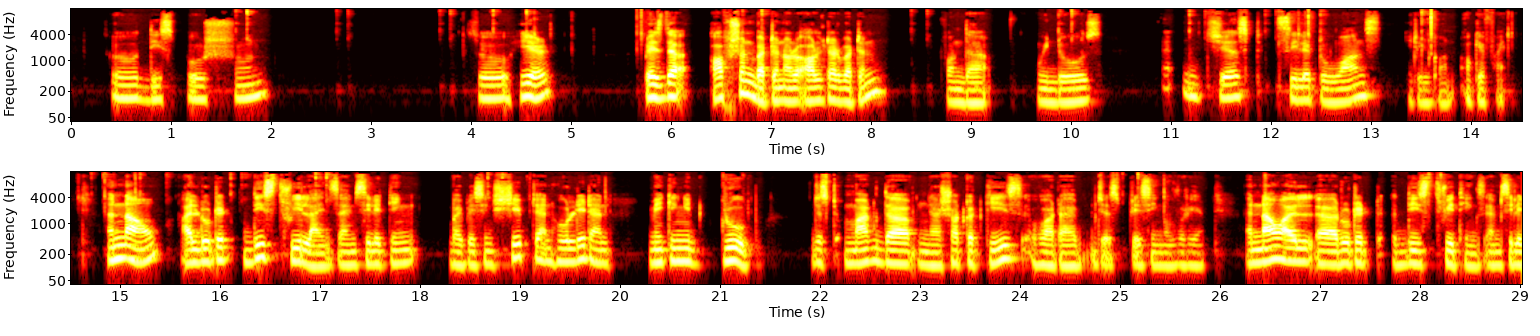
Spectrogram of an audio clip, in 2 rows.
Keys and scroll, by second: 20.1 super+g.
